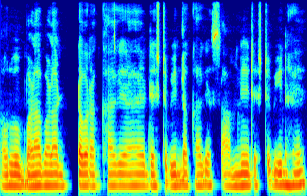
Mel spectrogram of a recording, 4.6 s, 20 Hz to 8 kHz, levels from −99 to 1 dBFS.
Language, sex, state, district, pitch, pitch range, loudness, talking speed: Hindi, male, Uttar Pradesh, Gorakhpur, 125 Hz, 125-130 Hz, -20 LUFS, 195 wpm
